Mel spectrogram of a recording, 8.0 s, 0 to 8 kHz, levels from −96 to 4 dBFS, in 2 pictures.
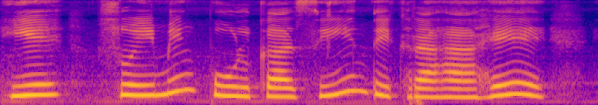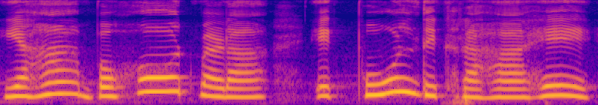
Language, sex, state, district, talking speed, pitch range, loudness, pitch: Hindi, female, Madhya Pradesh, Bhopal, 120 wpm, 250-305 Hz, -15 LUFS, 275 Hz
